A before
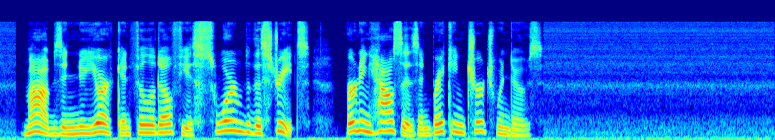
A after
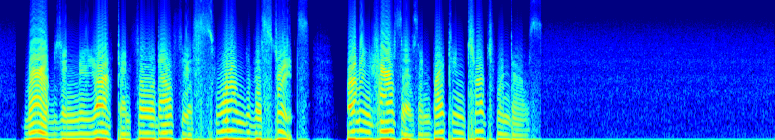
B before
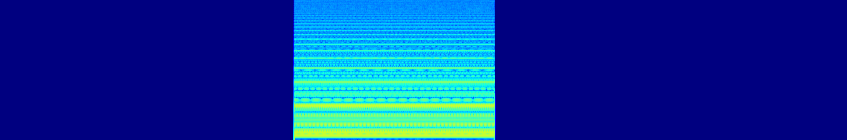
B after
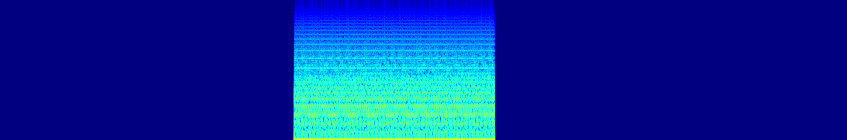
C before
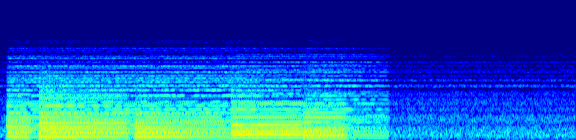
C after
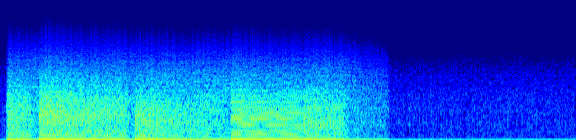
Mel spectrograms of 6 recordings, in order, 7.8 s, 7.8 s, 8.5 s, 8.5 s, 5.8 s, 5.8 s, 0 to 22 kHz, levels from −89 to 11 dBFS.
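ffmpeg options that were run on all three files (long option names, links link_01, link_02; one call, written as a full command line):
ffmpeg -i in.wav -af "highpass=230,lowpass=4000,aeval=exprs='abs(val(0))':channel_layout=same,volume=-1dB" out.wav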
